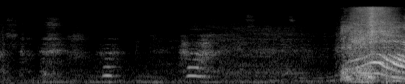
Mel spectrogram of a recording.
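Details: Sneeze from a sleeping person: faint voiced breaths build up, then a loud, explosive sneeze bursts out at the end.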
